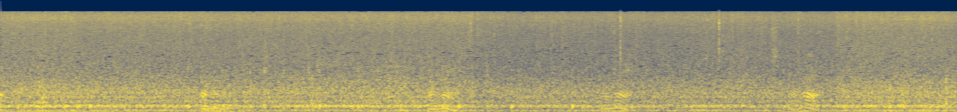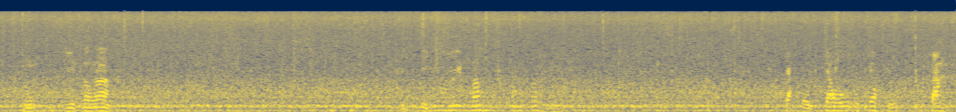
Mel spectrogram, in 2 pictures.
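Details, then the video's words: Swarm of giant honey bees during honey harvesting in Cambodia, a continuous thick droning hum with stacked low tones, steady in loudness, with faint clicks and brief rustles over it. "Harvesting Honey from Giant Honeybees in Cambodia"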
